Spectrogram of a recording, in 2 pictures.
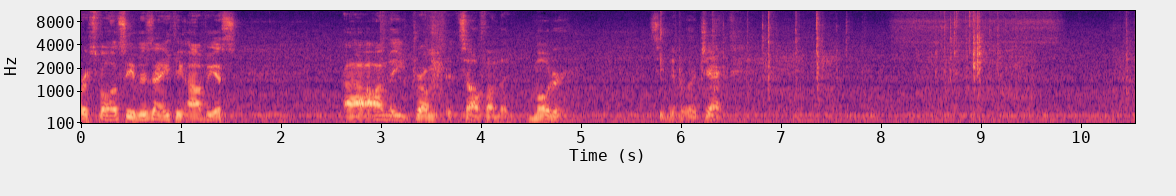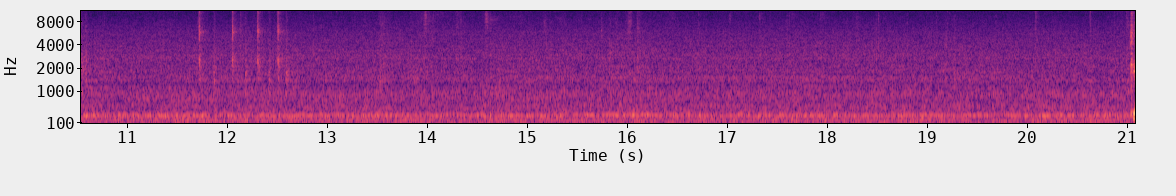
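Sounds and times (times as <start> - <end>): tape mechanism humming: 0.0 - 21.0.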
